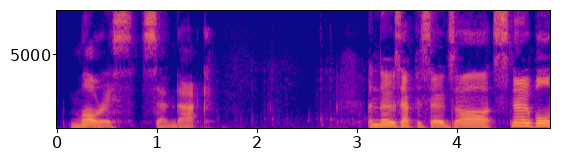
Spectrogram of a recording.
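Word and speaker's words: Maurice Sendak: In The Night Kitchen I've always known it to be pronounced as Morris Sendak and those episodes are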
